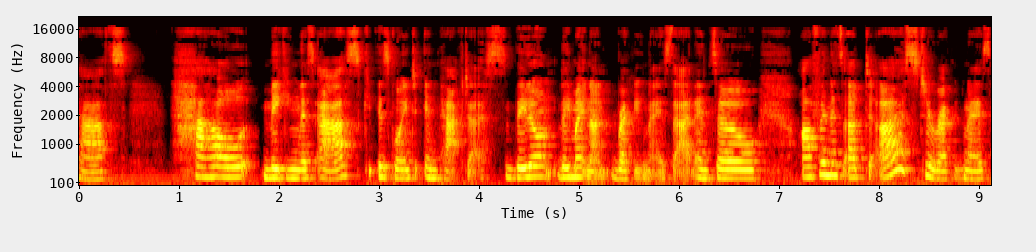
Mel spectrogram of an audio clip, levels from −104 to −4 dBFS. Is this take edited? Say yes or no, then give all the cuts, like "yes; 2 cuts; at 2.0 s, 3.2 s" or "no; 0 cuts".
yes; 1 cut; at 1.8 s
